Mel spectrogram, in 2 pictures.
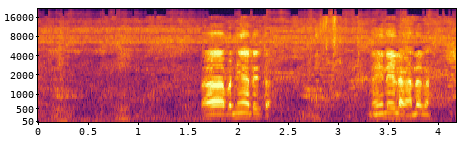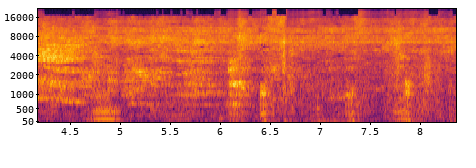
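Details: Landrace pig on a hog farm, offspring of a boar from the US: two loud, wavering squeals about one and a half seconds apart, then softer short grunts, while a man talks throughout.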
